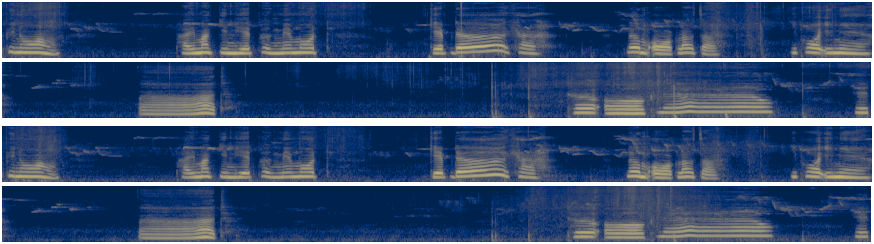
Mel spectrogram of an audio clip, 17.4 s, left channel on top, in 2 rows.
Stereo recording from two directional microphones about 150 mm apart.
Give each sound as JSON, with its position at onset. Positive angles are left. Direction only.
{"t": 0.0, "sound": "speech", "side_deg": -15}
{"t": 1.7, "sound": "speech", "side_deg": -10}
{"t": 4.3, "sound": "speech", "side_deg": -20}
{"t": 6.2, "sound": "speech", "side_deg": -25}
{"t": 7.9, "sound": "speech", "side_deg": -10}
{"t": 10.0, "sound": "speech", "side_deg": -10}
{"t": 14.3, "sound": "speech", "side_deg": -10}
